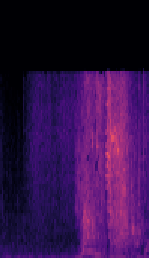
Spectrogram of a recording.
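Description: A game's magic spell whooshes and rings out sharply.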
